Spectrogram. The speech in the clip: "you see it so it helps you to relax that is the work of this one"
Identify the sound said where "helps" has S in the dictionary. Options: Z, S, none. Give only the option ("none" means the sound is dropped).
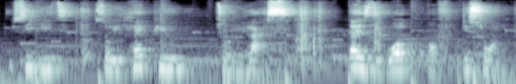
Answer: none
